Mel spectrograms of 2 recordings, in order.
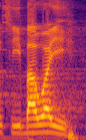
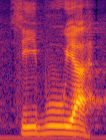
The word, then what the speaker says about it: Sibawayh: ulama lughah itu lebih suka membaca Ibnu Rahawayh, namun ulama hadis yaitu lebih suka membaca Rahuyah, yaitu untuk setiap nama yang belakangnya ha, yaitu seperti Al-Imam Sibawayh, yaitu banyak kalau ulama hadis lebih suka membacanya Sibuyah. Ada Al-Imam Niftawayh, itu kalau ulama hadis lebih suka membacanya Niftuyah. Nah, itu daripada cara bacanya.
